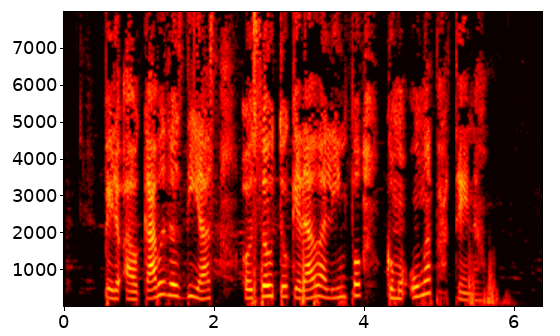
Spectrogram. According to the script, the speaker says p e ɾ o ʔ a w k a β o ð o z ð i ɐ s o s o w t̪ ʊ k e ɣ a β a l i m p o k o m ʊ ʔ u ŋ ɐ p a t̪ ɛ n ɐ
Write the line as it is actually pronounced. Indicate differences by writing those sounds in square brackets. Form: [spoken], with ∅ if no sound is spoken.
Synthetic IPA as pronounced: p e ɾ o ʔ a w k a β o ð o z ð i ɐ s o s o w t̪ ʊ k e [ð] a β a l i m p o k o m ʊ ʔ u ŋ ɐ p a t̪ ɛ n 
